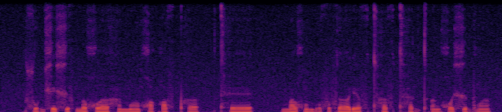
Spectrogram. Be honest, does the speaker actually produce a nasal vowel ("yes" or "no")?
yes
